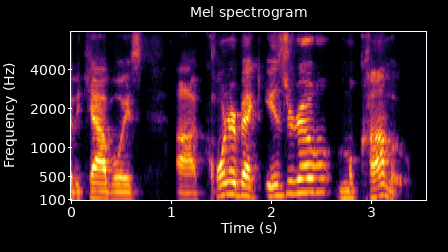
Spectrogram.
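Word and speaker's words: Mukuamu: cowboys uh cornerback israel mukamu mo kamu is how you say is last night um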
